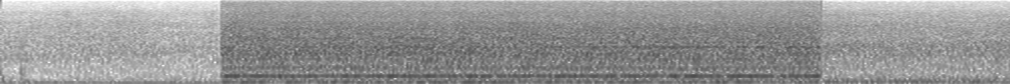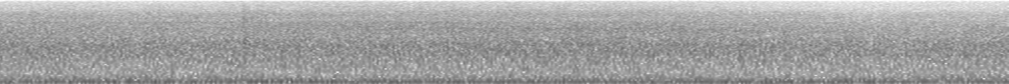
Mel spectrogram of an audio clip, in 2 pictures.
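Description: Steady low hum of the car ferry Schulpengat's engines and machinery, heard on its car deck. About a second in, a loud steady tone with overtones sounds for about three seconds and cuts off sharply.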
